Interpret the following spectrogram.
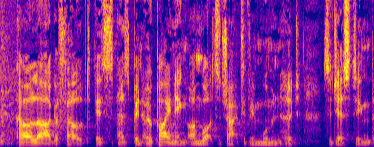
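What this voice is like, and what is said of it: Usual voice. Nothing is said of it.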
